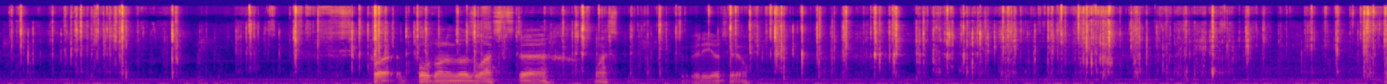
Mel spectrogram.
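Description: A foil booster pack crinkles and tears open.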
